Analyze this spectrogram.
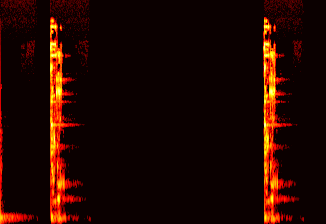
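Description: Menu buttons click twice.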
